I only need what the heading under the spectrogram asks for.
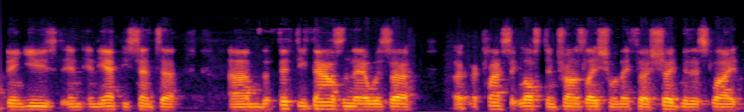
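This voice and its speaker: Middle-aged guy, non-american accent, low flat voice, lots of ums and restarts, dull webcam sound. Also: slightly rough. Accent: non-American English. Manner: halting, many fillers and repeated words. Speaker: diagnostics company executive. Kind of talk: presenting slides on a video call. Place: indoor room. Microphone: video call webcam. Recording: dull lo-fi video call audio.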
